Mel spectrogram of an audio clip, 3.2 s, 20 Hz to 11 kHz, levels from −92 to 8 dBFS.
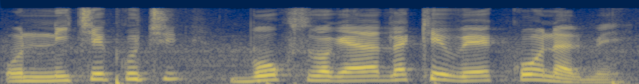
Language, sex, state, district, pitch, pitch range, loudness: Hindi, male, Uttar Pradesh, Saharanpur, 180 Hz, 165-215 Hz, -13 LUFS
